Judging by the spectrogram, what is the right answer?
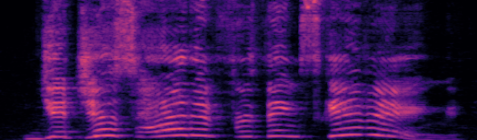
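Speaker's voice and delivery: high, loud mock outrage; hammed-up exasperated yell; incredulous protest. Acting out protest at friends' menu.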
